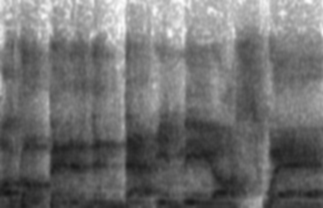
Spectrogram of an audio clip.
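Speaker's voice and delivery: scornful, sneering, taunting tone. Game master voicing an attacker who just hit the player, sneering. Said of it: "he sneers at you and he goes".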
